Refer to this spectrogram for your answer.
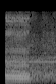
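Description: A Pembroke Welsh Corgi gives a single short, voiced, slightly nasal yelp lasting about half a second.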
